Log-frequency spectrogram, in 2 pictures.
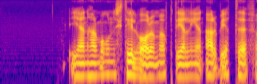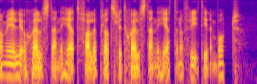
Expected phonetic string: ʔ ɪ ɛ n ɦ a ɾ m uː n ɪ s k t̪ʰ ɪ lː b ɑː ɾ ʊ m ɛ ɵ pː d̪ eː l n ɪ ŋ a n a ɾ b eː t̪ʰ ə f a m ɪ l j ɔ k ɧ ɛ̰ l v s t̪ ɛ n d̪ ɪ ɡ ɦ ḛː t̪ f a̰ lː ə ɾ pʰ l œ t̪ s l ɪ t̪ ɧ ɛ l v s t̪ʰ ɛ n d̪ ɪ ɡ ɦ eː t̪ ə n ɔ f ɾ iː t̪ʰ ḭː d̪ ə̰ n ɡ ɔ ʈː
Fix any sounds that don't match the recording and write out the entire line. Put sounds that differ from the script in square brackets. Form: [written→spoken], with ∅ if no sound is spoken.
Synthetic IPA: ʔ ɪ ɛ n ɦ a ɾ m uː n ɪ s k t̪ʰ ɪ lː [b→v] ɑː ɾ ʊ m ɛ ɵ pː d̪ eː l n ɪ ŋ [a→ə] n a ɾ b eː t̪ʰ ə f a m ɪ l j ɔ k ɧ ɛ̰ l v s t̪ ɛ n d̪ ɪ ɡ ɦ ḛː t̪ f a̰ lː ə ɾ pʰ l œ t̪ s l ɪ t̪ ɧ ɛ l v s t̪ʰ ɛ n d̪ ɪ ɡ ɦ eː t̪ ə n ɔ f ɾ iː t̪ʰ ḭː d̪ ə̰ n [ɡ→b] ɔ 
